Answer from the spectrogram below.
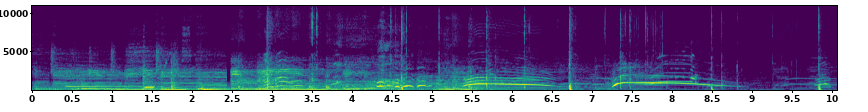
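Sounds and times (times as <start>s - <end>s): firework crackles: 6.6s - 10.0s.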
